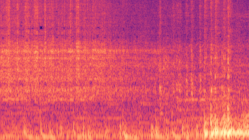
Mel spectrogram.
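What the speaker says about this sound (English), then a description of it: "start your engines" Motorcycle engines idling at the start of a group bike ride, a low steady rumble that swells into a louder throttle blip near the end, with no voices.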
